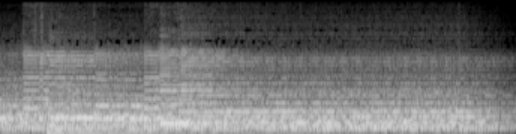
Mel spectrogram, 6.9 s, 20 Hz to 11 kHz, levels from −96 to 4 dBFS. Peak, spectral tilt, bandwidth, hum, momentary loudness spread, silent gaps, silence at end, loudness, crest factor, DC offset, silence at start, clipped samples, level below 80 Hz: -4 dBFS; -9 dB/octave; 7.8 kHz; none; 5 LU; none; 0 s; -17 LUFS; 14 dB; under 0.1%; 0 s; under 0.1%; -34 dBFS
